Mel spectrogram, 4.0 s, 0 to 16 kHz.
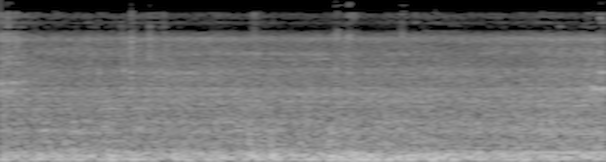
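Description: Steady low rumble inside the cabin of a Ford Flex driving at around 50 mph: road and running noise of the moving car.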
